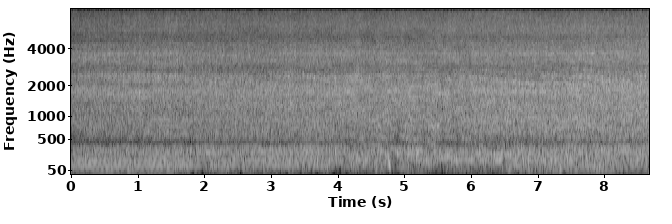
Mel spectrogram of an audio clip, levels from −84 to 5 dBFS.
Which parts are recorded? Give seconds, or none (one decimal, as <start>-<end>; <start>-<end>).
0.0-4.1; 6.0-8.7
